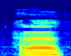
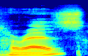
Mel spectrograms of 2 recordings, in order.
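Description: First: The name is said with a Castilian Spanish pronunciation. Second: The name is said with an English pronunciation.

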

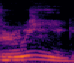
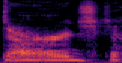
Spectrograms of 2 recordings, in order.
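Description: First: The name sounds like druid ending in g. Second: The name sounds like the word dirge. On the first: The speaker calls it right. "Like Druid, but with a G" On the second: The speaker calls it wrong. "I'm pronouncing the name wrong"

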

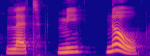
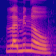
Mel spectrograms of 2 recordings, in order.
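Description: First: The phrase is said at a normal pace. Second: The phrase is said quickly with reduced words. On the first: "Esse é para Let Me Know" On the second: "Falando um pouquinho mais rápido"

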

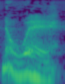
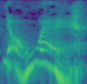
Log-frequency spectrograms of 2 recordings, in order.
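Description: First: It sounds dismayed and negative. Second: It sounds delighted and positive. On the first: The surprise is unwelcome. "Which is a negative response to a surprise" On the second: The surprise is welcome. "The completely positive response"

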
